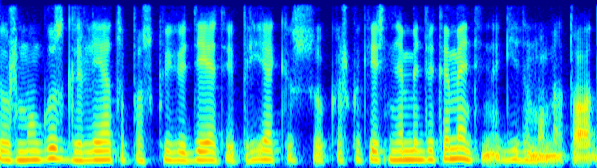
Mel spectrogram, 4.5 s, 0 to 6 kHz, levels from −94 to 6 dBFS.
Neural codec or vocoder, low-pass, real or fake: autoencoder, 48 kHz, 32 numbers a frame, DAC-VAE, trained on Japanese speech; 5.4 kHz; fake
